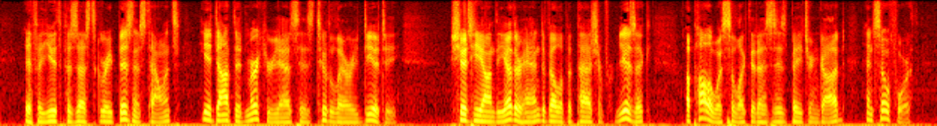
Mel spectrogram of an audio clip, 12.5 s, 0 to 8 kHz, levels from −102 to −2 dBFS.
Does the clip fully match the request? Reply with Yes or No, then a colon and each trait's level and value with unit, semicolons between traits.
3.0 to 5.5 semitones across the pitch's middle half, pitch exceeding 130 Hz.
No: average, 4.6 semitones; low, 115 Hz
